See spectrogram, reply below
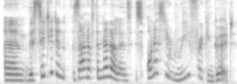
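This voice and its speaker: A woman's voice: high-pitched, big pitch swings, fast, darkish tone. A woman in casual, rambling chat, thinking aloud in an informal way.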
